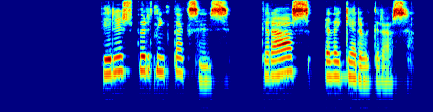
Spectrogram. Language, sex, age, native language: Icelandic, female, 30-39, Icelandic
